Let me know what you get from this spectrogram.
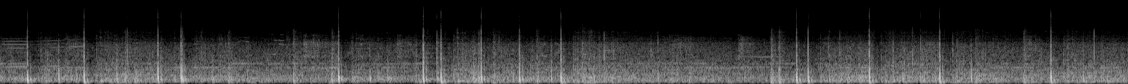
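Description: Aerial fireworks shells bursting in rapid succession: sharp bangs about every half second over a continuous dense crackle and rumble.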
